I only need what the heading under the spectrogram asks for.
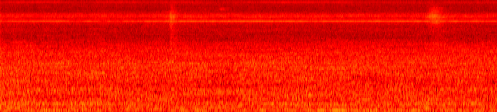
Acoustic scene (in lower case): elevator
